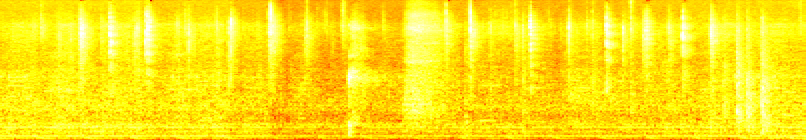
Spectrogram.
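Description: A dog's claws clicking irregularly on a hardwood floor as it moves about, over a steady electrical hum. A short rush of breath comes about four seconds in.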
